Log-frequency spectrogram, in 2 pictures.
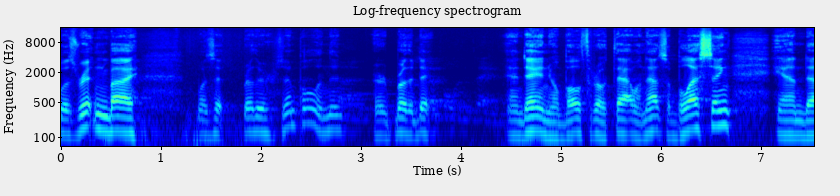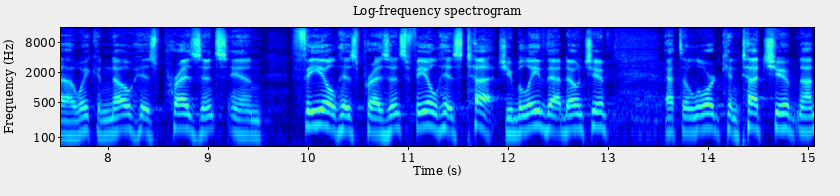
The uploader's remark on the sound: A message preached from the chapel platform of Baptist College of Ministry.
